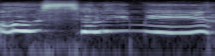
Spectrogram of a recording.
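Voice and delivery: put-on very high, sickly-sweet, simpering girlish voice. Describing a woman who simpers everything she says, doing her mock-simpering voice. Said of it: "she just like simpers everything that she says".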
